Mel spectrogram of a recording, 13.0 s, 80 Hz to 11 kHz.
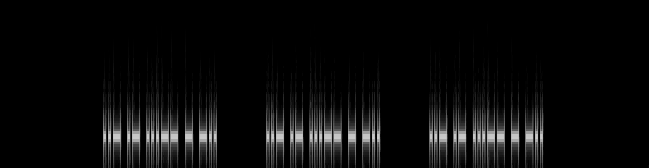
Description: Morse code, heard as a keyed tone, about 25 wpm, 700 Hz. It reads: UA3TD UA3TD UA3TD
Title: DXCC-100 Call Signs - 5 Characters - Repeated 3x - 25wpm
